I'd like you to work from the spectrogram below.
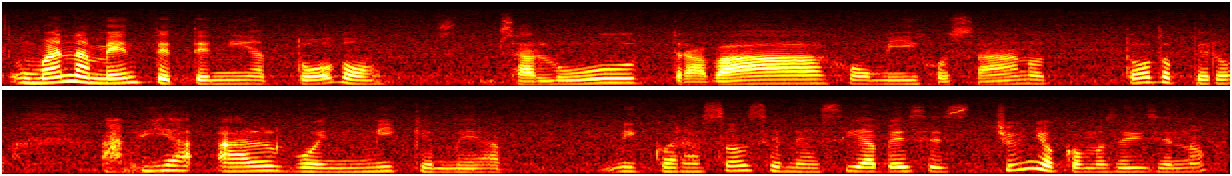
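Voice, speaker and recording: A woman with a Bolivian accent from La Paz gives a personal testimony at a prayer service. She speaks in an earnest, halting way, often restarting and tagging her sentences with questions. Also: lowish voice, a bit bright, a little hiss or hum, poor audio. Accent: Bolivian Spanish, La Paz. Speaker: church member giving testimony.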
